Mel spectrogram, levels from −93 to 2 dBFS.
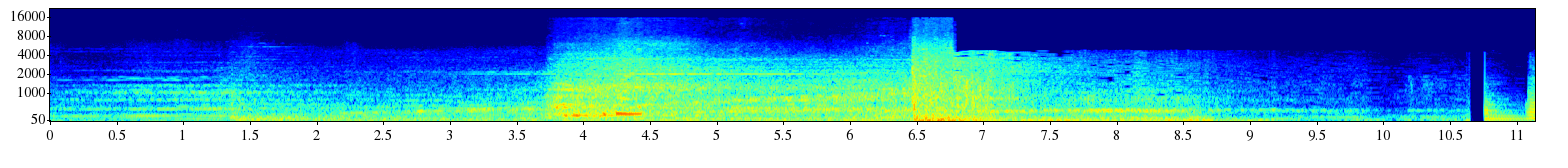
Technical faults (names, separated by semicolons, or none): adaptive stream at a lower bitrate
